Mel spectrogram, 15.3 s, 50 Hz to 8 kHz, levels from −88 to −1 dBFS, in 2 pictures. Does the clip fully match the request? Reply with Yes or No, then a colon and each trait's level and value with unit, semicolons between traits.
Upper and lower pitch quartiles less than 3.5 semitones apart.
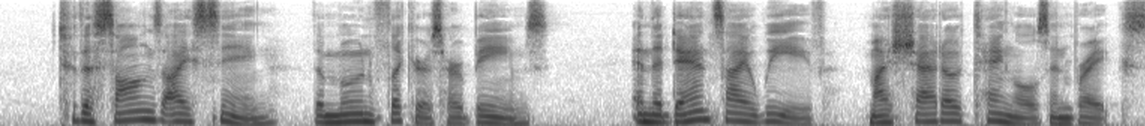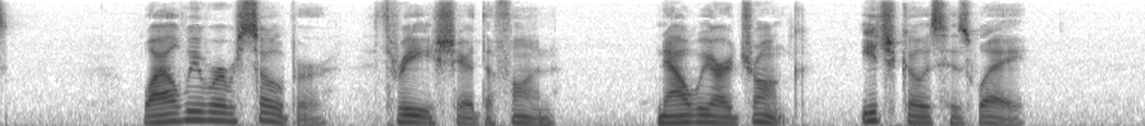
No: wide, 5.4 semitones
